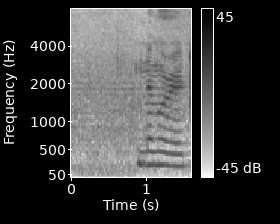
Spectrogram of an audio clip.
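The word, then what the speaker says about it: nemourid: Namurud, can I have all the information again, please?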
